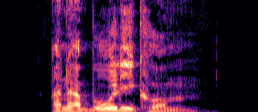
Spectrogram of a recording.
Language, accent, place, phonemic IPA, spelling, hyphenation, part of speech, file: German, Germany, Berlin, /anaˈboːlikʊm/, Anabolikum, Ana‧bo‧li‧kum, noun, De-Anabolikum.ogg
- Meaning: anabolic medication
